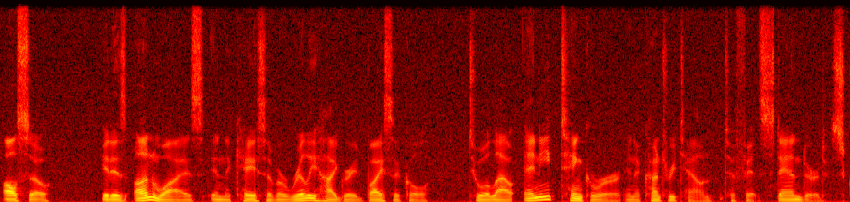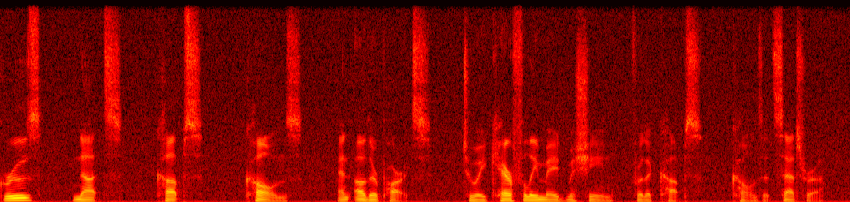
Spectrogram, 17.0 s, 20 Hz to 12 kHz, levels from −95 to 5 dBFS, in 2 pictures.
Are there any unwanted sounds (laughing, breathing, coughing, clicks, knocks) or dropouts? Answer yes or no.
no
